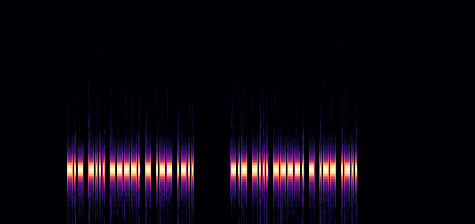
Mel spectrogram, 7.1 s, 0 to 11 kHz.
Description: Morse code, heard as a keyed tone, about 48 wpm, 700 Hz. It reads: KB9TWL KB9TWL
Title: USA Call Signs - 6 Characters - Repeated 2x - 45wpm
